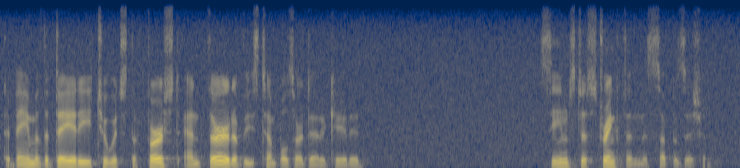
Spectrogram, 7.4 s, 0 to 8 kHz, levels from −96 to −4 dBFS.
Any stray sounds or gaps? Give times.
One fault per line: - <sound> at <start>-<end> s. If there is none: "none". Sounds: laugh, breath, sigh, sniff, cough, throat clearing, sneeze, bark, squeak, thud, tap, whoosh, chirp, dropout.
none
